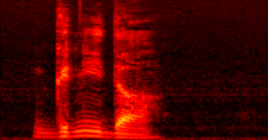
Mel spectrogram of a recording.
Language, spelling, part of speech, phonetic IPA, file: Polish, gnida, noun, [ˈɟɲida], Pl-gnida.ogg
